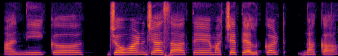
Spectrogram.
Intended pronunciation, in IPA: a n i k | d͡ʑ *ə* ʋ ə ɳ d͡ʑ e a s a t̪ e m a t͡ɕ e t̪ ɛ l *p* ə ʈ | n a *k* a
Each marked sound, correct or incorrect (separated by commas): correct, incorrect, correct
